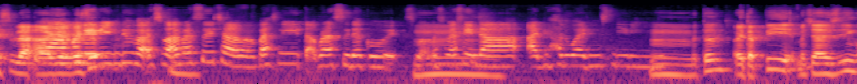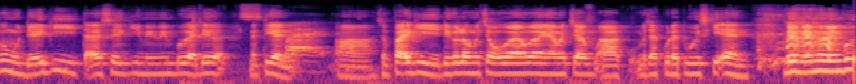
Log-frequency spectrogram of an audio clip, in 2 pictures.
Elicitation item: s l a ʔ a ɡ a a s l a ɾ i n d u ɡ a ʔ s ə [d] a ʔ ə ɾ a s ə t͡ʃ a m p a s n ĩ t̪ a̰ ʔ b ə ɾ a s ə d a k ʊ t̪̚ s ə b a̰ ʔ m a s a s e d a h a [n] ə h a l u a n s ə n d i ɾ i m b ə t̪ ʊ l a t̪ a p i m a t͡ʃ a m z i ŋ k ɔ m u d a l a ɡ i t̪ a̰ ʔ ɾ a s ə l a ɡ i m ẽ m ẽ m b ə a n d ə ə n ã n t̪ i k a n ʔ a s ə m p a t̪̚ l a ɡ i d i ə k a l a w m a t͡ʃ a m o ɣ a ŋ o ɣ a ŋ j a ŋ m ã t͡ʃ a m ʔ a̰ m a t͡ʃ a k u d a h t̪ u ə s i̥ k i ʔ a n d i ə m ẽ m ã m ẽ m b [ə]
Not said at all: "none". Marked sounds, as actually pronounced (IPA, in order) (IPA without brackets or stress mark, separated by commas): b, d, ə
